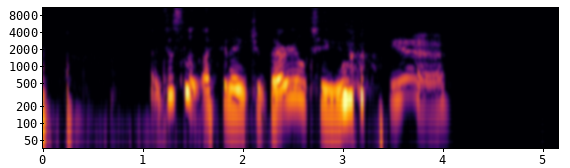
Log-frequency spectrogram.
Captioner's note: laughing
